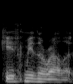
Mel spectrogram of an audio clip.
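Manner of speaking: whispering. Voicing Luna asking for the relic in character, whispering. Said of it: "Luna whispers again".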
